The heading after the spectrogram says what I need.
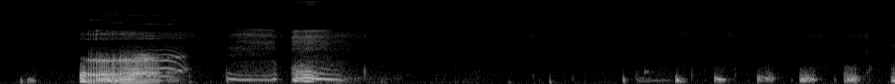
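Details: A person burps for over a minute: long, loud voiced burps followed by a series of shorter, quieter belches, over a steady background hum; burping.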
